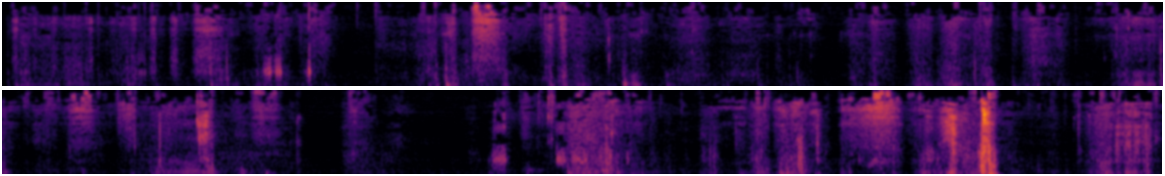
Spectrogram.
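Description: A French Bulldog puppy lets out irregular bursts of squealing screams and snorts, begging for human food.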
